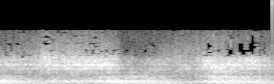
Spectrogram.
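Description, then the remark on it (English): A propeller airplane engine drones loudly and steadily throughout, a dense continuous roar with a slight surge near the end and no voices. “Jiminy, the plane. Binning, it's out of control.”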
